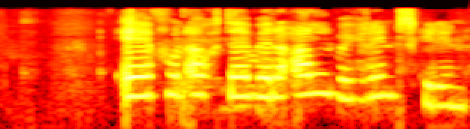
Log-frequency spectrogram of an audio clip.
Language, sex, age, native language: Icelandic, female, 11, Icelandic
